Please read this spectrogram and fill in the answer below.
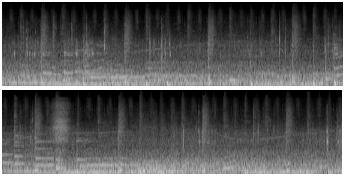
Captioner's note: wind Blowing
